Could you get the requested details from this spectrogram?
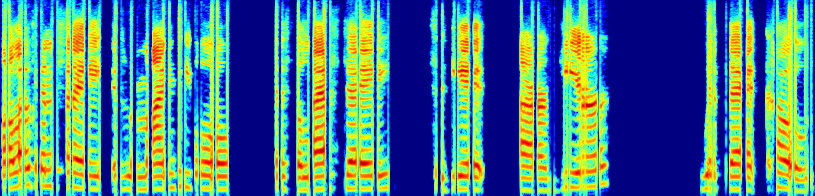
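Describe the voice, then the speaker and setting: A woman's voice: mid-range voice, fairly even intonation, takes it slowly, dry recording. A woman calling in to a livestream for a casual chat, her call audio breaking up and crackling. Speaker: caller on a livestream. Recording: dull lo-fi call audio, dry, faint music behind.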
